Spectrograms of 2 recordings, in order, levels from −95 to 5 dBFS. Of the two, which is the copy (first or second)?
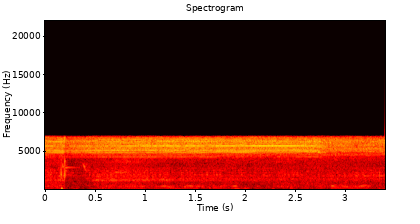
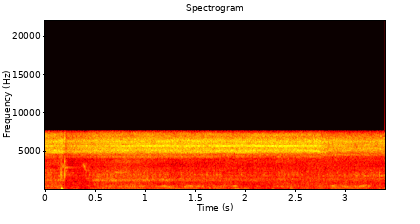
second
